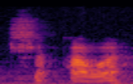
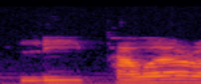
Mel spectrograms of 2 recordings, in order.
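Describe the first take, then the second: First: It begins with a hissing voiceless LL sound. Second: It begins with a plain voiced L sound. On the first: "being Welsh, the double L is a sound" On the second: "however, you'd uh, sort of pronounce that in English"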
